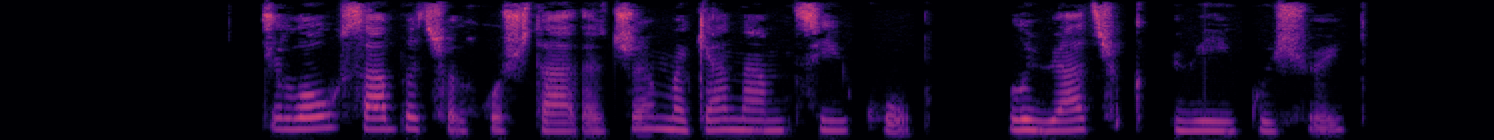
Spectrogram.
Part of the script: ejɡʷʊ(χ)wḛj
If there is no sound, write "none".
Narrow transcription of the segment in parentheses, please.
ʃ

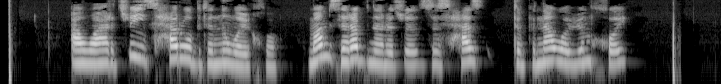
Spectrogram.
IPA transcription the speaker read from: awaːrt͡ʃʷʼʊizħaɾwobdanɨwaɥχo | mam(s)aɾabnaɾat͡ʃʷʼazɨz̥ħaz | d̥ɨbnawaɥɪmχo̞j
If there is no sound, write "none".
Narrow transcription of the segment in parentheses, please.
z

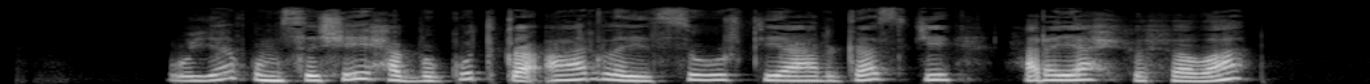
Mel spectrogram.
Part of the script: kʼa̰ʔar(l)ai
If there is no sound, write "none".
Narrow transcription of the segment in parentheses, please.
l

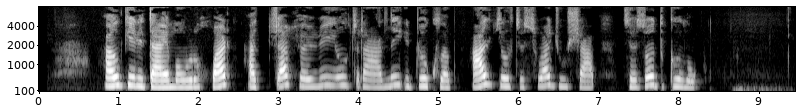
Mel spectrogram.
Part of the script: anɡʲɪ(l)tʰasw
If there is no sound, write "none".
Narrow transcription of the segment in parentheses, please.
l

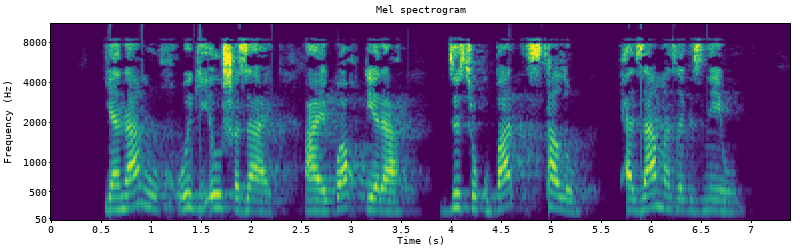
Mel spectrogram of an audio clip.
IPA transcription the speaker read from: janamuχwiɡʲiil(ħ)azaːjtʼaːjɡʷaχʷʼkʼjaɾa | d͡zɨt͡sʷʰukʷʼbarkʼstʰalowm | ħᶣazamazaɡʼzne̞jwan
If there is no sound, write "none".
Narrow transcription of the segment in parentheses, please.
ʂ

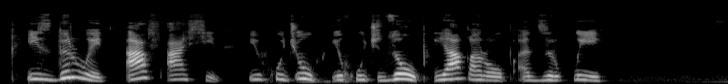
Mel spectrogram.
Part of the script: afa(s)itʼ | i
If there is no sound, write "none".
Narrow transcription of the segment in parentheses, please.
s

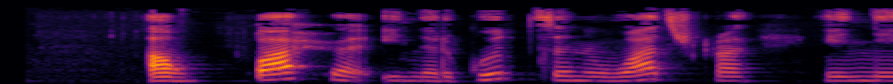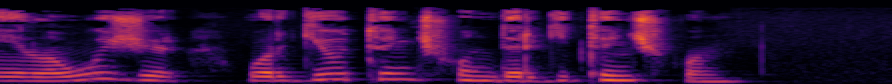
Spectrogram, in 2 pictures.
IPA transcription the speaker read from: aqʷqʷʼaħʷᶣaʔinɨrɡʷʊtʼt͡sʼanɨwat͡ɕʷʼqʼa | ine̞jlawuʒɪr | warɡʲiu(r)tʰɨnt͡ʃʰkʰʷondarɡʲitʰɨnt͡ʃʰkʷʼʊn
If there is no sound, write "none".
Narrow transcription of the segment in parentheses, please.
none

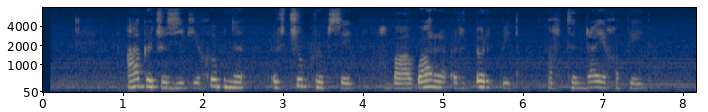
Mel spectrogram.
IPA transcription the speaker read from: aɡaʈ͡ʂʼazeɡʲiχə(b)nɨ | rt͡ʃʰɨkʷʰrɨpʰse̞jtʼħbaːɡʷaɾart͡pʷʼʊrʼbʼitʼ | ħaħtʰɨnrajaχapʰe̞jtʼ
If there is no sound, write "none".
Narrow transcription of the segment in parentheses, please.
b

